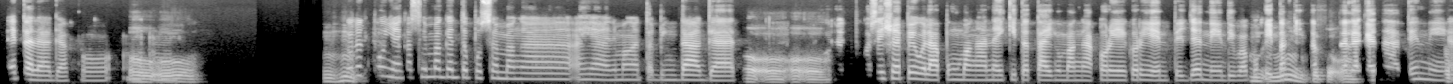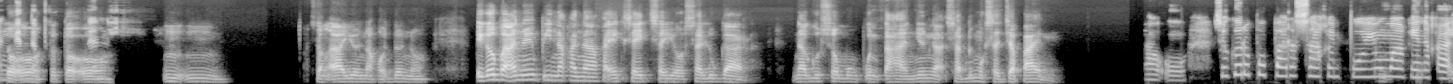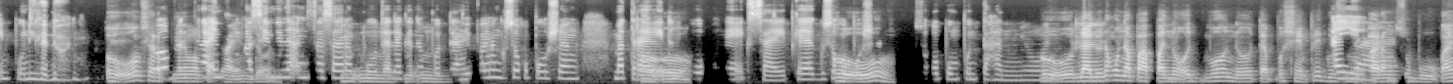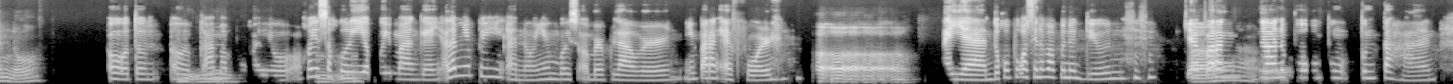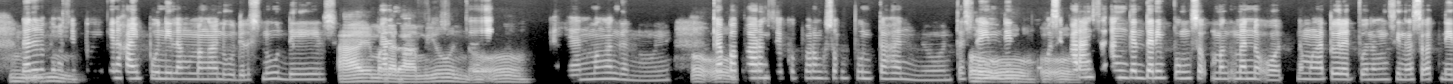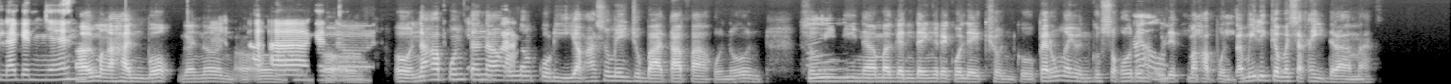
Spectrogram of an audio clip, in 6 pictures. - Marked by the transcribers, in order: static; other background noise; distorted speech; tapping; laughing while speaking: "do'n"; chuckle; chuckle; chuckle
- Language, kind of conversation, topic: Filipino, unstructured, Saan mo gustong pumunta kung magkakaroon ka ng pagkakataon?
